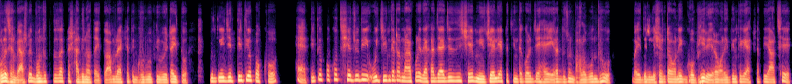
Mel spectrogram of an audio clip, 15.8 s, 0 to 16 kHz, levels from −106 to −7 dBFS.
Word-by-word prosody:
বলেছেন 130 Hz, -4 st, +7 dB
ভাই। 95 Hz, -, -1 dB
আসলে 145 Hz, +9 st, 0 dB
বন্ধুত্ব 130 Hz, 0 st, +2 dB
তো -, -, +2 dB
একটা 135 Hz, +1 st, -5 dB
স্বাধীনতাই। 105 Hz, -5 st, 0 dB
তো -, -, -12 dB
আমরা 110 Hz, +1 st, -1 dB
একসাথে 110 Hz, +1 st, -7 dB
ঘুরবো 105 Hz, +1 st, 0 dB
ফিরবো 105 Hz, -1 st, 0 dB
এটাই 115 Hz, 0 st, +3 dB
তো। 95 Hz, -, -4 dB, 0.5 s
কিন্তু 140 Hz, 0 st, -1 dB
এই 155 Hz, -, +5 dB
যে 160 Hz, -, +7 dB
৩য় 180 Hz, +1 st, +5 dB
পক্ষ 145 Hz, -, -1 dB, 0.6 s
হ্যাঁ 100 Hz, -, -3 dB
৩য় 160 Hz, +8 st, -2 dB
পক্ষ 200 Hz, -1 st, -6 dB, 0.2 s
সে 205 Hz, -, +2 dB
যদি 195 Hz, +1 st, +2 dB, 0.4 s
চিন্তাটা 180 Hz, +1 st, +1 dB
না 145 Hz, -, +1 dB
করে 165 Hz, 0 st, +1 dB
দেখা 130 Hz, +2 st, 0 dB
যায় 145 Hz, 0 st, +5 dB
যে 155 Hz, -, +4 dB
যদি 155 Hz, 0 st, +1 dB
সে 150 Hz, -, +2 dB, 0.2 s
mutually 130 Hz, +4 st, +4 dB
একটা 140 Hz, -, -7 dB
চিন্তা 120 Hz, -2 st, -1 dB
করে 120 Hz, -1 st, +1 dB
যে, 125 Hz, -, -1 dB
"হ্যাঁ, 110 Hz, 0 st, -1 dB
এরা 120 Hz, -, 0 dB
দুজন 120 Hz, +3 st, 0 dB
ভালো 100 Hz, +2 st, -2 dB
বন্ধু 120 Hz, +4 st, +1 dB, 0.6 s
বা -, -, -9 dB
এদের 105 Hz, +2 st, -1 dB
রিলেশন 105 Hz, +3 st, 0 dB
টা -, -, +2 dB
অনেক 115 Hz, +2 st, +2 dB
গভীর। 110 Hz, +8 st, +3 dB
এরা 110 Hz, +2 st, 0 dB
অনেকদিন 100 Hz, +4 st, -1 dB
থেকে 120 Hz, -1 st, -1 dB
একসাথেই 115 Hz, +3 st, -6 dB
আছে। 145 Hz, +9 st, -3 dB
120 Hz, 200 wpm, -20 LUFS, 110-145 Hz, 0.6 s, বলেছেন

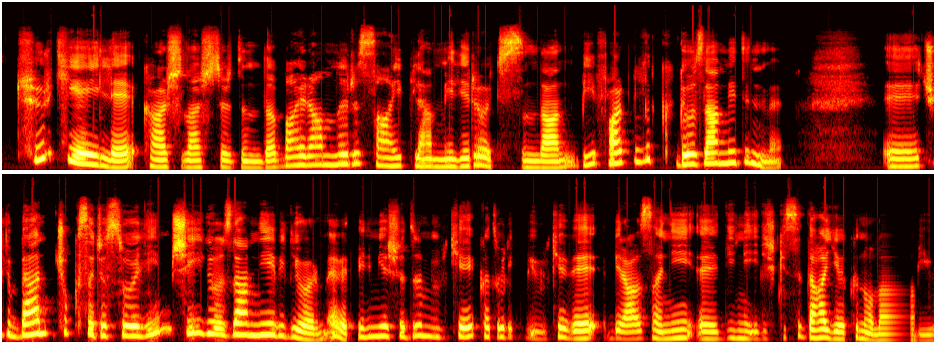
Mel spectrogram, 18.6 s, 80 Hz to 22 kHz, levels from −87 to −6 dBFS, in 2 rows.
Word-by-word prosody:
Türkiye'yle 230 Hz, -, +3 dB
karşılaştırdığında 155 Hz, -2 st, -1 dB
bayramları 210 Hz, +3 st, -1 dB
sahiplenmeleri 185 Hz, -3 st, -2 dB
açısından 150 Hz, -4 st, +1 dB
bir 225 Hz, +4 st, -3 dB
farklılık 260 Hz, +6 st, -2 dB
gözlemledin 245 Hz, +3 st, +2 dB
mi? 290 Hz, +1 st, -9 dB, 1.1 s
Eee, 175 Hz, +1 st, -1 dB
çünkü 245 Hz, +3 st, -2 dB
ben 280 Hz, +3 st, +5 dB
çok 305 Hz, +1 st, -2 dB
kısaca 235 Hz, -, +1 dB
söyleyeyim, 235 Hz, +6 st, +2 dB
şeyi 300 Hz, -4 st, +5 dB
gözlemleyebiliyorum: 245 Hz, -, +1 dB
Evet, 225 Hz, 0 st, -2 dB
benim 210 Hz, +2 st, -4 dB
yaşadığım 230 Hz, 0 st, -3 dB
ülke 210 Hz, +2 st, -1 dB
Katolik 210 Hz, -1 st, -6 dB
bir 165 Hz, -, -11 dB
ülke 195 Hz, +4 st, -4 dB
ve 170 Hz, +1 st, +2 dB
biraz, 165 Hz, 0 st, -1 dB
hani, 175 Hz, +2 st, -2 dB
eee, 160 Hz, 0 st, -3 dB
dinle 180 Hz, -2 st, -8 dB
ilişkisi 170 Hz, +6 st, -6 dB
daha 190 Hz, 0 st, +4 dB
yakın 170 Hz, +1 st, -2 dB
olan 135 Hz, -2 st, -5 dB
bir 130 Hz, 0 st, -11 dB
200 Hz, 110 wpm, -22 LUFS, 165-235 Hz, 1.1 s, ben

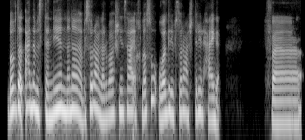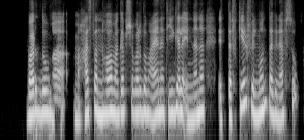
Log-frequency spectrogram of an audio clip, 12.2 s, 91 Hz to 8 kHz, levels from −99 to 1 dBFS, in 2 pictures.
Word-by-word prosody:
بافضل 240 Hz, +4 st, +5 dB
قاعدة 265 Hz, 0 st, +2 dB
مستنية 220 Hz, +1 st, +4 dB
إن 230 Hz, -2 st, +6 dB
أنا 230 Hz, -3 st, +3 dB
بسرعة 245 Hz, +7 st, -1 dB
ال24 205 Hz, +4 st, -2 dB
ساعة 230 Hz, +1 st, -2 dB
يخلصوا، 220 Hz, +9 st, -4 dB
وأجري 200 Hz, +4 st, +1 dB
بسرعة 215 Hz, +2 st, -4 dB
أشتري 210 Hz, +2 st, -3 dB
الحاجة. 175 Hz, -6 st, -4 dB, 0.9 s
فبرضه 160 Hz, -, -4 dB, 0.9 s
ما 175 Hz, -5 st, -3 dB, 0.2 s
ما 185 Hz, 0 st, -5 dB
حاسة 210 Hz, +5 st, -2 dB
إن 205 Hz, -3 st, +3 dB
هو 215 Hz, +2 st, +3 dB
ما 215 Hz, -2 st, +2 dB
جابش 220 Hz, +2 st, -3 dB
برضه 220 Hz, +1 st, 0 dB
معايا 200 Hz, -1 st, -1 dB
نتيجة، 220 Hz, +1 st, +1 dB
لأن 185 Hz, -5 st, -1 dB
أنا 220 Hz, +4 st, +1 dB, 0.3 s
التفكير 195 Hz, +10 st, -1 dB
في 300 Hz, -6 st, -2 dB
المنتج 220 Hz, +1 st, +1 dB
نفسه 195 Hz, -, -6 dB
215 Hz, 150 wpm, -22 LUFS, 190-230 Hz, 0.9 s, إن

